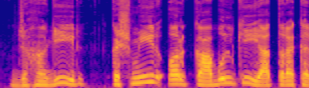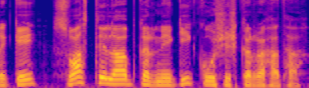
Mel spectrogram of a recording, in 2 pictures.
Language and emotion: Hindi, neutral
